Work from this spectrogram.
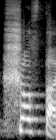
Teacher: প্রথমের যে দন্তস্বটা সেটা তালব্য স্বয়ের মতো উচ্চারিত হচ্ছে, কিন্তু যেহেতু পরের দন্তস্ব ত এর সাথে যুক্ত অবস্থায় রয়েছে তাই এই 3 নম্বর নিয়ম অনুযায়ী এটা কি হয়ে যাচ্ছে, দন্তস্বটা দন্তস্বয়ের মতোই উচ্চারিত হচ্ছে।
